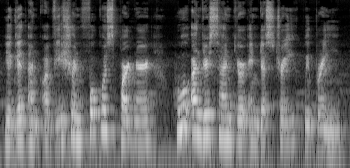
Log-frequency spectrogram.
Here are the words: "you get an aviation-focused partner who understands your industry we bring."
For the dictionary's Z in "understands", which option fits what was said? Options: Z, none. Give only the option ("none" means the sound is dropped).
none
